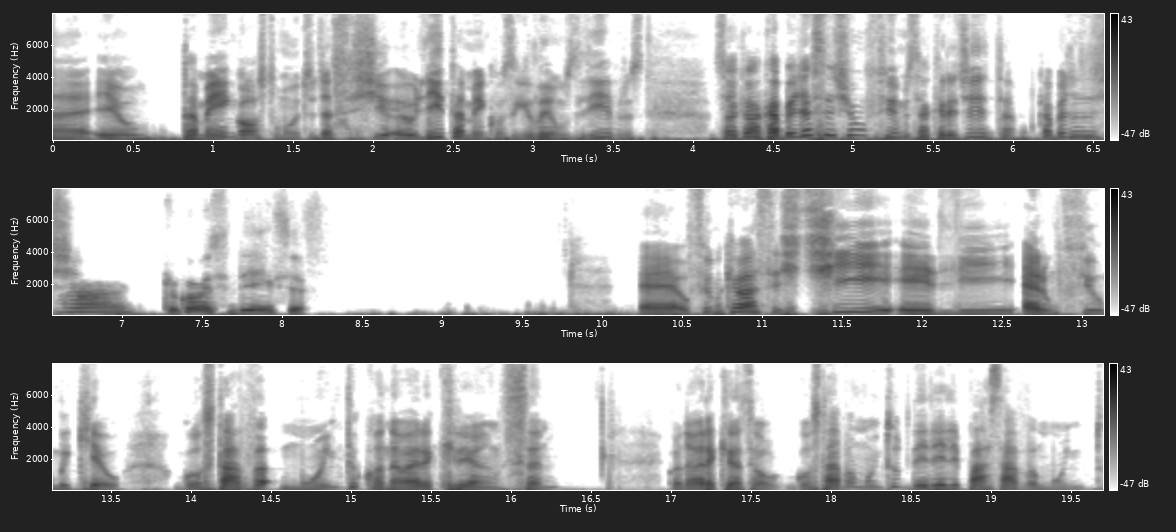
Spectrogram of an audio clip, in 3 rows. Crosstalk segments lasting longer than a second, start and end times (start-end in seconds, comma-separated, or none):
none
